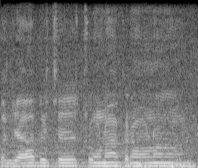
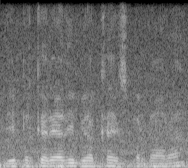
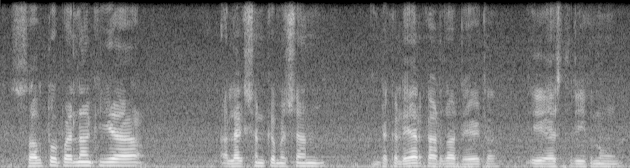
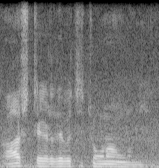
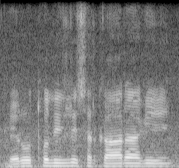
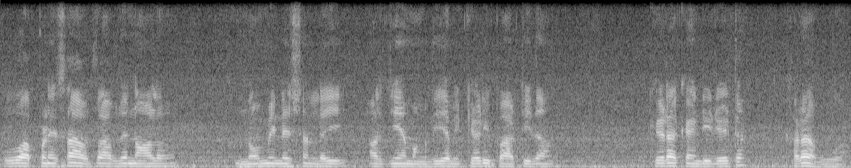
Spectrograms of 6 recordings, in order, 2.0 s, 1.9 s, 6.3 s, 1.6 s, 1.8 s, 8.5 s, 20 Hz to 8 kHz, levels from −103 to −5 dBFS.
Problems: none marked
